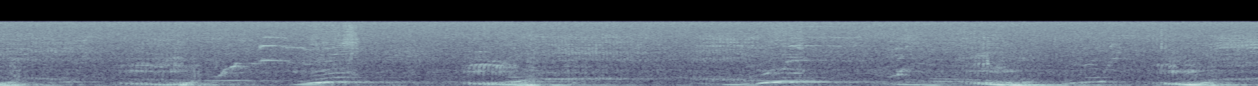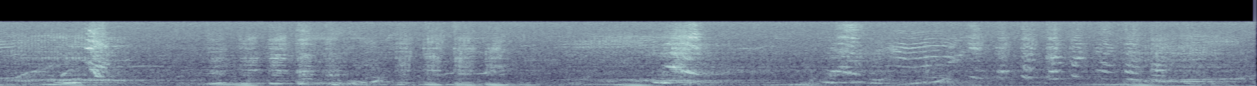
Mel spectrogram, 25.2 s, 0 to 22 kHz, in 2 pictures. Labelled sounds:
1.3	3.1	humpback whale, 0.80 to 3.9 kHz
4.6	5.2	humpback whale, 0.80 to 1.2 kHz
7.9	9.0	humpback whale, 0.80 to 3.7 kHz
12.4	14.2	humpback whale, 0.80 to 3.2 kHz
18.2	18.5	humpback whale, 2.6 to 2.8 kHz
19.1	19.5	humpback whale, 1.6 to 1.8 kHz
20.0	20.3	humpback whale, 2.0 to 2.4 kHz
21.0	21.2	humpback whale, 3.4 to 4.0 kHz
21.5	22.2	humpback whale, 1.2 to 3.0 kHz
24.5	25.0	humpback whale, 2.8 to 3.1 kHz

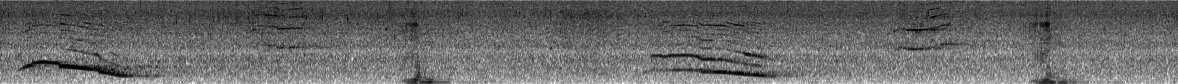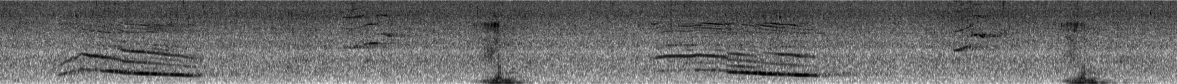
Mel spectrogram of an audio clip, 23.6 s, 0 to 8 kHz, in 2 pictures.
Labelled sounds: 0.3	1.1	humpback whale, 0.78 to 3.3 kHz
2.6	3.1	humpback whale, 2.7 to 7.2 kHz
6.5	7.7	humpback whale, 0.78 to 3.5 kHz
8.9	9.7	humpback whale, 1.2 to 3.4 kHz
12.4	13.8	humpback whale, 0.78 to 3.3 kHz
15.2	15.9	humpback whale, 1.3 to 4.5 kHz
18.3	19.9	humpback whale, 0.78 to 3.4 kHz
21.5	21.8	humpback whale, 2.0 to 2.3 kHz

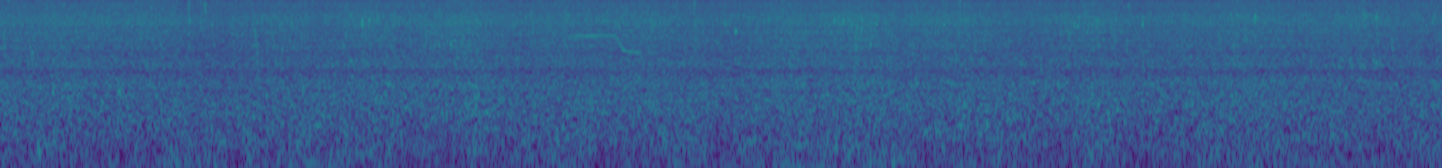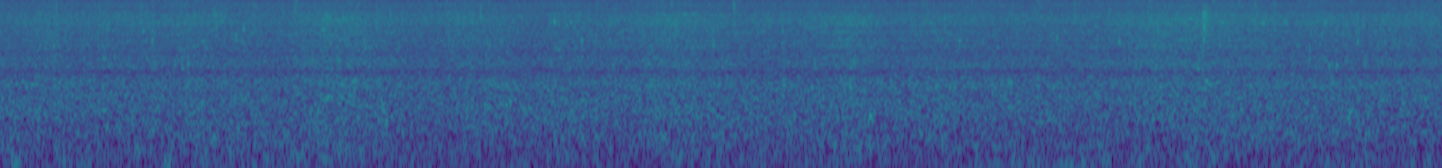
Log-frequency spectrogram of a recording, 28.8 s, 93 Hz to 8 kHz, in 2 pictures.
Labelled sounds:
5.6	6.4	killer whale, northern resident, G clan, GG subclan, call N23ii, 1.9 to 3.1 kHz

